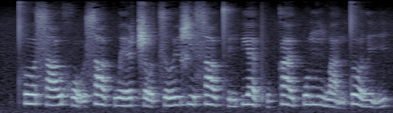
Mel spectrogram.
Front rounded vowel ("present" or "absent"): present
